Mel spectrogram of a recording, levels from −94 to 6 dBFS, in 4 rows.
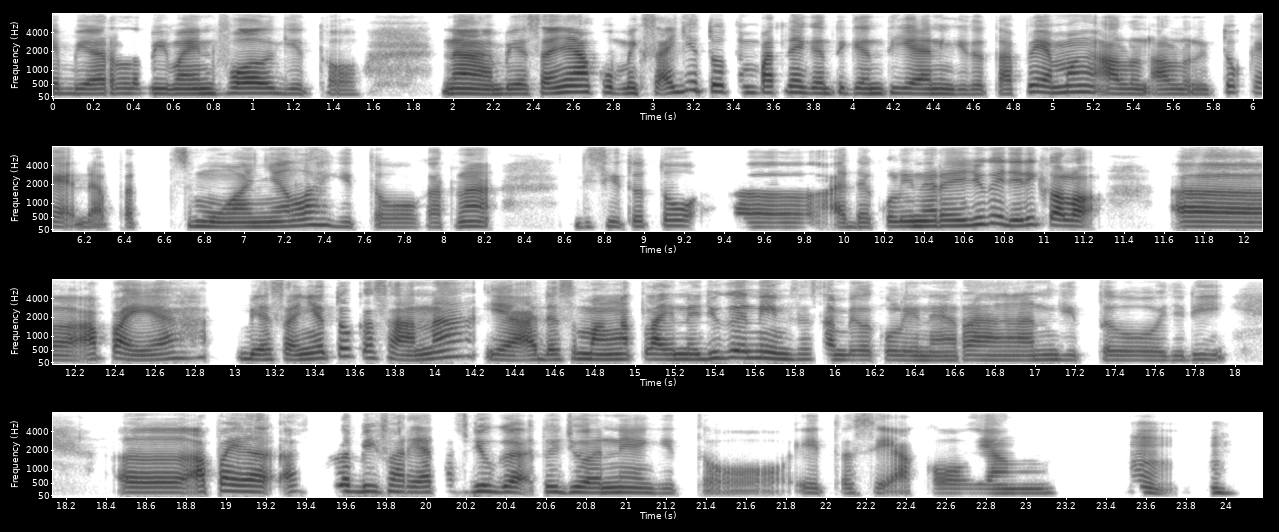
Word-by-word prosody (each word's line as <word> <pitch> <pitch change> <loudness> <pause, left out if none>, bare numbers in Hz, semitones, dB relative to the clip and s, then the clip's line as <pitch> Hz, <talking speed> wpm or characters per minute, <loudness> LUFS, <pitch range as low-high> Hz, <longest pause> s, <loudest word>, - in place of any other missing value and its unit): biar 170 0 +2
lebih 175 0 -1
mindful 175 +2 +5 0.2
gitu. 165 - -9 0.6
Nah, 175 0 +9 0.2
biasanya 180 +5 +3
aku 210 - -4
mix 185 -2 0
aja 205 +9 0
tuh 240 - +4
tempatnya 210 +1 +1
ganti-gantian 180 -1 +1
gitu, 155 0 -5
tapi 160 +8 +1
emang 225 +3 +3
alun-alun 160 -1 -1
itu 185 +7 -7
kayak - - -1
dapet - - -7 0.2
semuanya 165 -1 0
lah, 225 - +2
gitu. 165 -4 -12 0.2
Karena 170 +3 -1 0.5
di - - -15
situ 175 +1 -7
tuh, 195 0 -1 0.3
eee, 155 -1 -2 0.2
ada 155 +1 -7
kulinernya 185 +3 +2
juga 255 +3 +1
jadi 210 +1 +2
kalau, 200 -3 +7 0.5
eee, 165 -2 +3
apa 190 - +2
ya, 180 - +1 0.4
biasanya 180 +2 +1
tuh 285 - +2
ke 230 - -1
sana 170 +5 +3 0.3
ya 170 - +2
ada 170 +1 0
semangat 185 -1 +3
lainnya 180 0 +3
juga 240 +2 +1
nih, 225 -2 +3
bisa 180 0 -7
sambil 165 -1 -2
kulineran, 160 0 -2 0.2
gitu. 160 - -10 0.3
Jadi, 165 +4 -8 0.6
eee, 175 -1 +2
apa 235 - 0
ya, 205 - +5 0.2
ef 205 - -9 0.2
lebih 210 -1 -1
variatif 190 0 -2
juga 195 -3 +1 0.2
tujuannya 180 -2 +1 0.2
gitu, 155 - -15 0.5
itu 160 -1 -10
sih - - -6
aku - - -12 0.2
yang 150 0 -1 0.6
mhm. 165 -2 -7
175 Hz, 160 wpm, -23 LUFS, 165-190 Hz, 0.6 s, Nah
